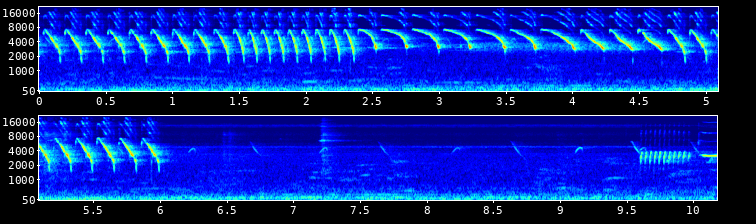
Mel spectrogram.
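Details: Training song of a canary, 'ngerol panjang' long-roll style for stalled or young canaries: six seconds of very fast, high, rattling trill that slows into separate sweeping notes, then near silence and a brief final chirp.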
